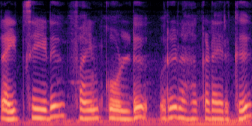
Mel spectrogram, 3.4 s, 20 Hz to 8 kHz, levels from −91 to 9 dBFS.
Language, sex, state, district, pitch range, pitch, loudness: Tamil, female, Tamil Nadu, Nilgiris, 195-225 Hz, 205 Hz, -14 LUFS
